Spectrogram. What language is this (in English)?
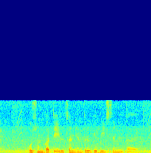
Hindi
